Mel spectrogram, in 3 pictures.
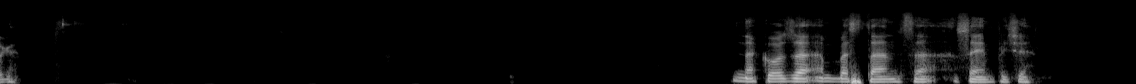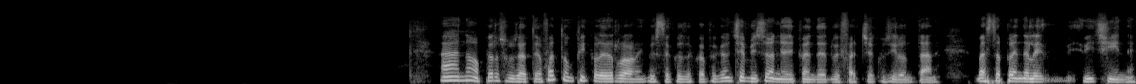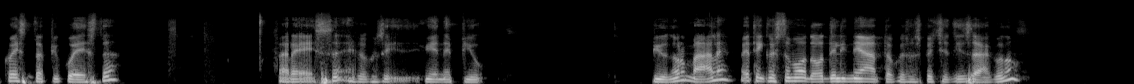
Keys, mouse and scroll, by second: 0.6-2.8 drag, 7.5-9.3 middle drag, 17.0 ctrl+z, 21.7-23.5 right drag, 24.2-25.9 right drag, 25.3 s, 25.9 click, 26.1-27.8 middle drag, 27.8-29.5 drag.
